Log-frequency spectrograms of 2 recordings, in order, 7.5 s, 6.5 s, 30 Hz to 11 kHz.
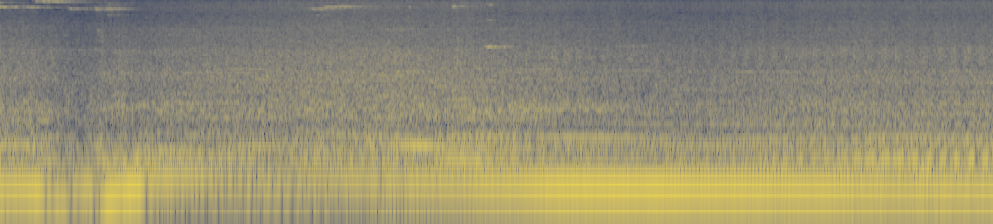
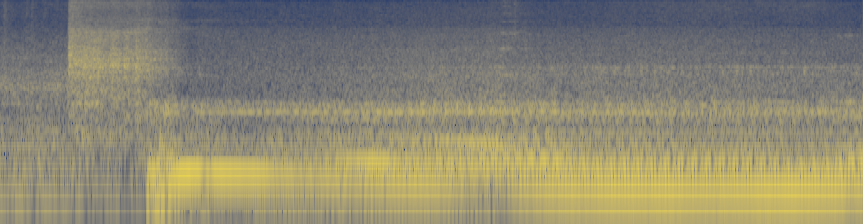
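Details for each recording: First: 2008 Ford Mustang GT V8: deep idle with an uneven, stumbling pulse in the exhaust beat, then settling lower; a cylinder misfire, most noticeable at higher rpm, being traced by swapping ignition coil packs. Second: 2008 Ford Mustang GT V8 after swapping ignition coils between cylinders six and two to trace a misfire: catches, revs and settles into a smooth, even run with no stumble; no misfire, running clean.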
